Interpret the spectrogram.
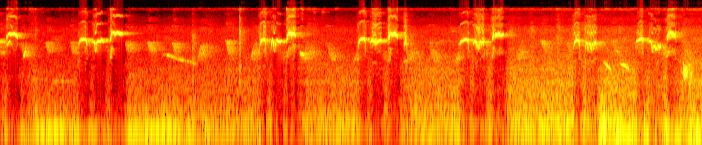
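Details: White-rumped shama, twelve months old and ringed, kept caged and singing to provoke other birds to answer: short high bursts of sharp whistled chips repeated every second or so, with faint distant twitters between.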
